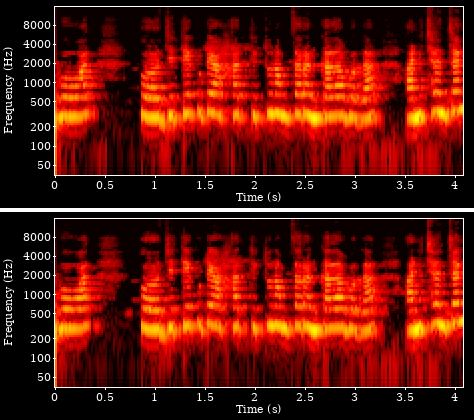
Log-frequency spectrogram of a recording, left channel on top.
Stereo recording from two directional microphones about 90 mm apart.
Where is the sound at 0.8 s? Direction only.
30° right (ahead or behind).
